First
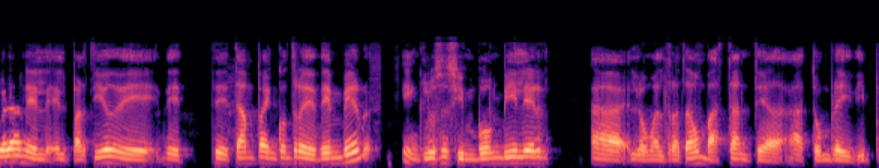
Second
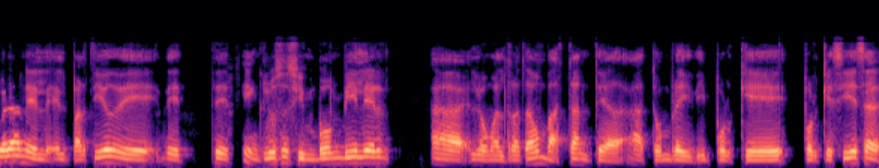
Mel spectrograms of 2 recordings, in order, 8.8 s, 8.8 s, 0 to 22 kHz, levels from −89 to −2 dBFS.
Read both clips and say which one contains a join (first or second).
second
